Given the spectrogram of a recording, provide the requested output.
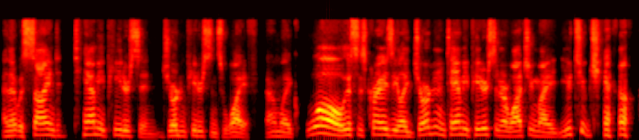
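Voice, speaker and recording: A man's voice: a little high, fairly quick, few pauses, dark tone, dry recording, studio quality. A man who makes documentaries, talking casually and eagerly in an interview and filling his speech with "like" and "uh". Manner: enthusiastic storyteller, lots of fillers like "like" and "uh". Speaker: documentary maker and YouTuber.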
